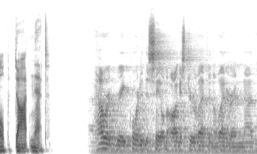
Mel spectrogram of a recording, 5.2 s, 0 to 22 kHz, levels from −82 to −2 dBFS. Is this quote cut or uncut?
cut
